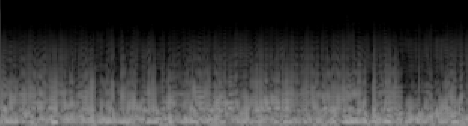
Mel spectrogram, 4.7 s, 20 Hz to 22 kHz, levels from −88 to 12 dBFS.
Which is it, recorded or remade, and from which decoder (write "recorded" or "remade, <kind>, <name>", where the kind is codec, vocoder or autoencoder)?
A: remade, vocoder, BigVGAN v2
